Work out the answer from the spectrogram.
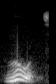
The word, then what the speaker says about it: route: All right, that's because we have the oo sound in between, not the sound. So it is root.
